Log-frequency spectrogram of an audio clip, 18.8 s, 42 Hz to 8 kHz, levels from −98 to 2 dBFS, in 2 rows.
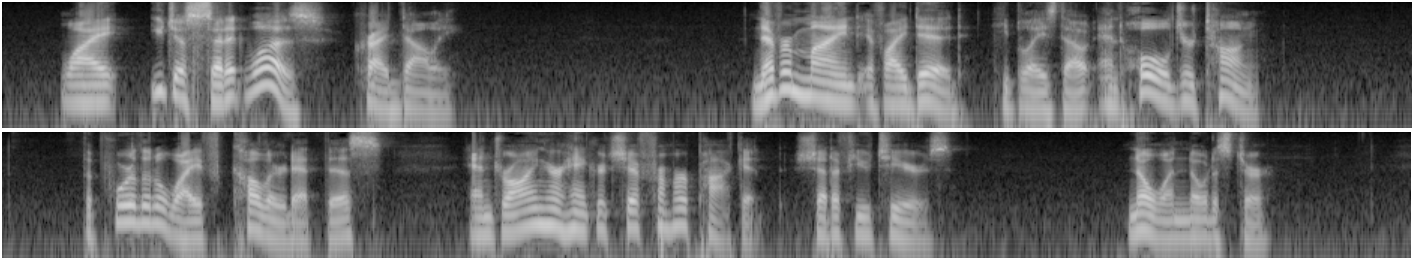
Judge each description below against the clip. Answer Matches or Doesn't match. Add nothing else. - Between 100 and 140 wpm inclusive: Matches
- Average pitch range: Doesn't match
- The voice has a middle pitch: Doesn't match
